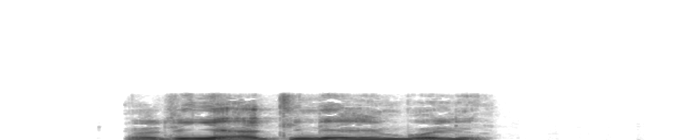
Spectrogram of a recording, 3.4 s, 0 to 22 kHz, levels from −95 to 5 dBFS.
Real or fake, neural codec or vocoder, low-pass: real; none; 7.2 kHz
